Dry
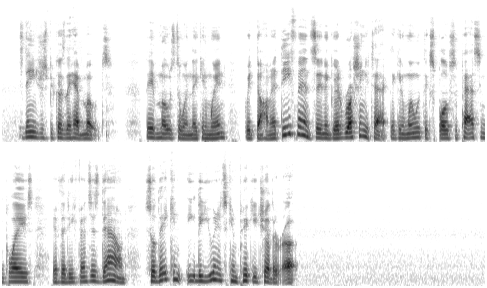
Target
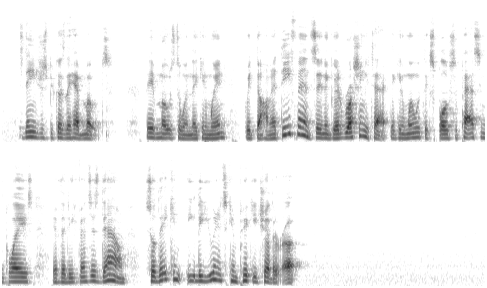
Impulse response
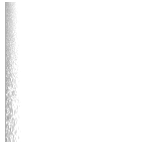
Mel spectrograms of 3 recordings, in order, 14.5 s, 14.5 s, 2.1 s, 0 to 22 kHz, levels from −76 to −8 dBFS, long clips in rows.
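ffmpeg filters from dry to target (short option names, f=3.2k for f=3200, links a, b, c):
-filter_complex "[0:a]asplit=2[a][b];[b]equalizer=f=180:t=o:w=1.8:g=-11.5[c];[1:a]atrim=start_sample=2205[d];[c][d]afir=irnorm=-1:irlink=0,volume=-14.5dB[e];[a][e]amix=inputs=2:normalize=0,volume=-7dB"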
